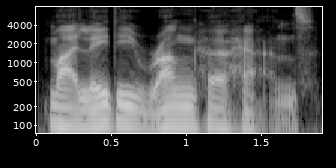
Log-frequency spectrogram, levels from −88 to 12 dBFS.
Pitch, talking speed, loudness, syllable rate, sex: 90 Hz, 155 wpm, -16 LUFS, 3.4 syllables/s, male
